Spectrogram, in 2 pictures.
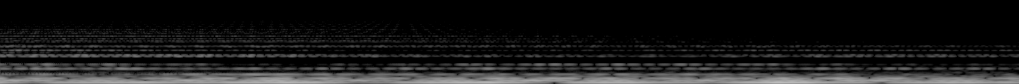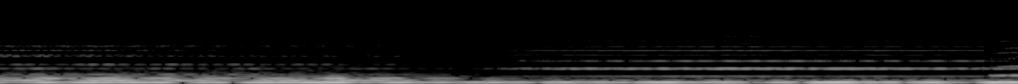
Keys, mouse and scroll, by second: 1.1-2.9 shift+drag, 2.5-3.4 typing, 5.0 click, 7.5 click, 8.2 click, 9.2-11.4 drag, 11.6-12.6 typing, 12.7 Escape, 13.9 click, 14.6-15.6 typing, 16.9 click, 18.2-19.8 drag, 20.1-20.3 typing.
